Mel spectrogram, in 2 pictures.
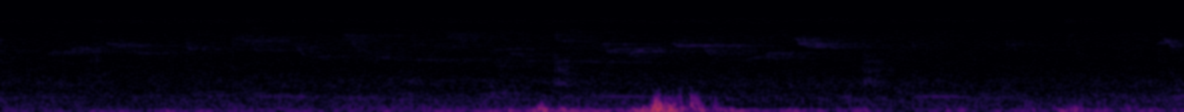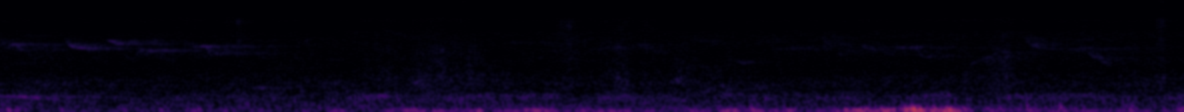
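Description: Small birds chirping in short, high notes scattered throughout, over a faint outdoor background. Two low rumbles on the microphone, about three seconds in and again near the end, are the loudest moments.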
